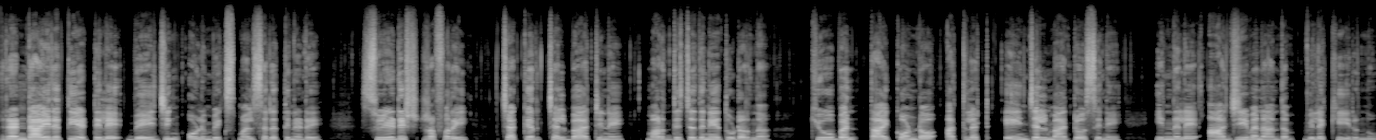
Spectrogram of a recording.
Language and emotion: Malayalam, neutral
